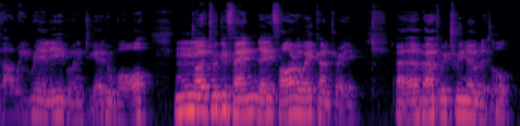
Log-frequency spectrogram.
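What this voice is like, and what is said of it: Imitates another person's voice. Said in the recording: “that was my Churchill accent”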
